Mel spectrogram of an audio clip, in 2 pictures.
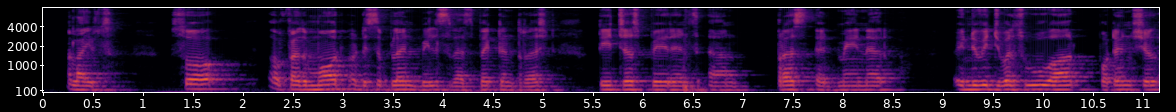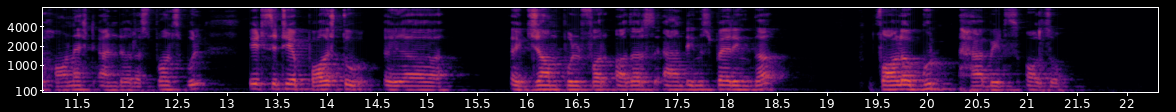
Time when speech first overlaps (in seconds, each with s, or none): none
